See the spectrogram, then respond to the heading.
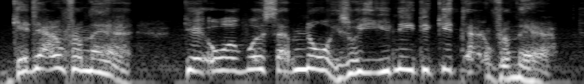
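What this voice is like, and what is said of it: Shouting guard character voice. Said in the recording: “he's shouting”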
